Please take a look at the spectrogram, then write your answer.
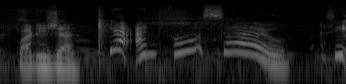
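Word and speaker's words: Zhou Guanyu: You say his name like Zoe, right? Yeah, Guan Yu Zhou.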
